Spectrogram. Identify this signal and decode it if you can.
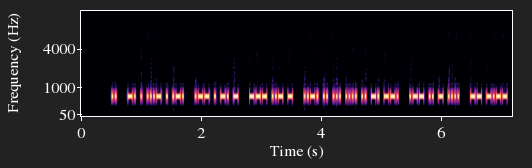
Morse code, heard as a keyed tone, about 41 wpm, 700 Hz. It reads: I NEVER WENT OUT FISHING WITH MY
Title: Sentences from Top 1000 Words - Review Part 5 - 45wpm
